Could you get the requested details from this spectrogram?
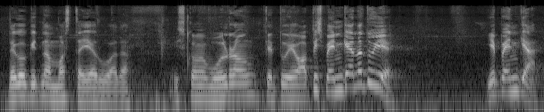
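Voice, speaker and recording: A young man from Surat, India vlogs outdoors in his housing society, casually teasing and coaxing the neighborhood kids. His voice is fairly high, animated, brisk and fairly bright, recorded on a noisy outdoor street.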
